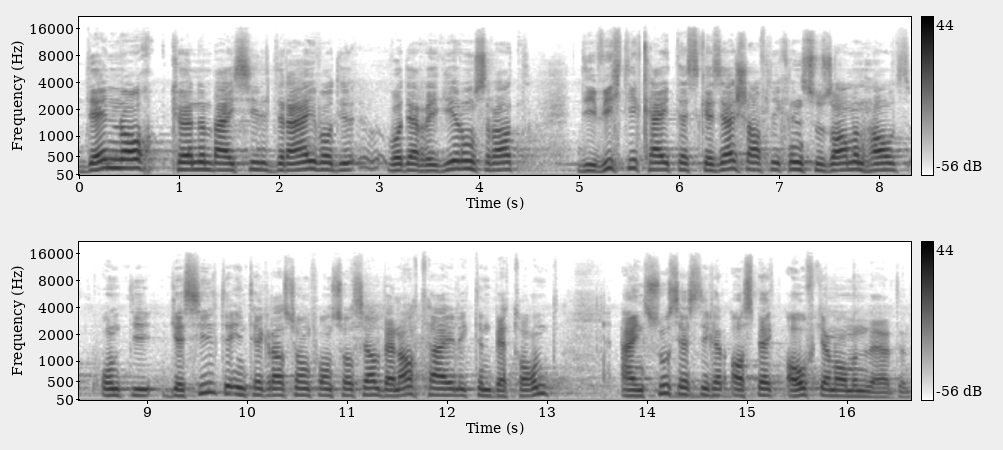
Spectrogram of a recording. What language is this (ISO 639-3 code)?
gsw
